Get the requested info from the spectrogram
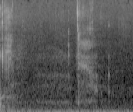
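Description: Pause in a lecturer's speech picked up through her table microphone: a low hum and faint room hiss, with a faint breath about a second in.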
